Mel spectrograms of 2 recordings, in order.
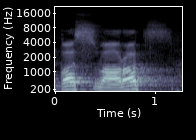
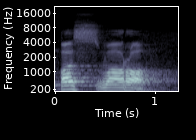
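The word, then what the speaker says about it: قسورة: Ketika berhenti tak marbutoh diganti dibaca ha, bukan min qaswarat tapi min qaswarah.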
